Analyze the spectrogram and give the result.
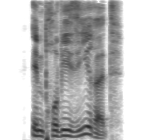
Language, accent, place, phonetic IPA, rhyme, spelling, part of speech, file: German, Germany, Berlin, [ɪmpʁoviˈziːʁət], -iːʁət, improvisieret, verb, De-improvisieret.ogg
- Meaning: second-person plural subjunctive I of improvisieren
